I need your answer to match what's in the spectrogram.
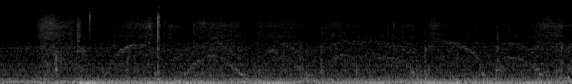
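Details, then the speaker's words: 2000 Honda Prelude driving just after a power steering fluid change with a stop-leak additive. A faint squeal sweeps up and down over the driving rumble and is still present. The additive may need about 100 miles to work. "still pretty squeaky I think you probably hear that"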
